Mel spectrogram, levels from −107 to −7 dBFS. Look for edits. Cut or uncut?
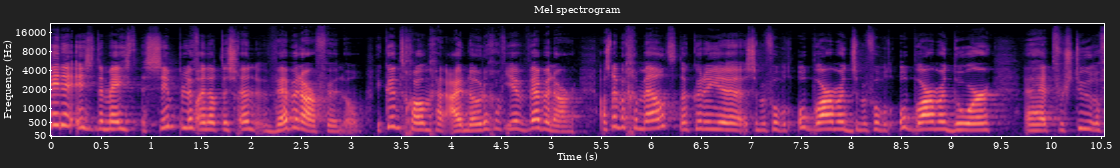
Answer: cut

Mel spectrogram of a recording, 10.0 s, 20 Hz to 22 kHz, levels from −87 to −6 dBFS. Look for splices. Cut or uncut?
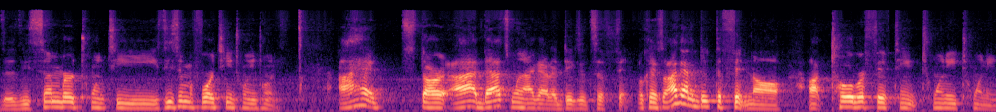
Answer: cut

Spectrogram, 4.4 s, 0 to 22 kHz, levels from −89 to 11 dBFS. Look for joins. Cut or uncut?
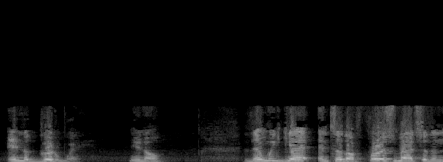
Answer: uncut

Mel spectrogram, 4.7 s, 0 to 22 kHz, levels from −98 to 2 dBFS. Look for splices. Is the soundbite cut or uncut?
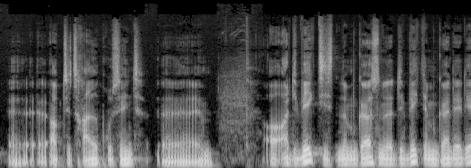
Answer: uncut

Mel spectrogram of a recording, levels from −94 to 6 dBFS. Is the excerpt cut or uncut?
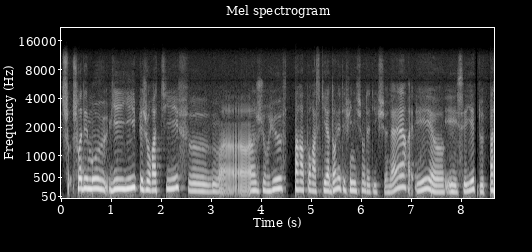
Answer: uncut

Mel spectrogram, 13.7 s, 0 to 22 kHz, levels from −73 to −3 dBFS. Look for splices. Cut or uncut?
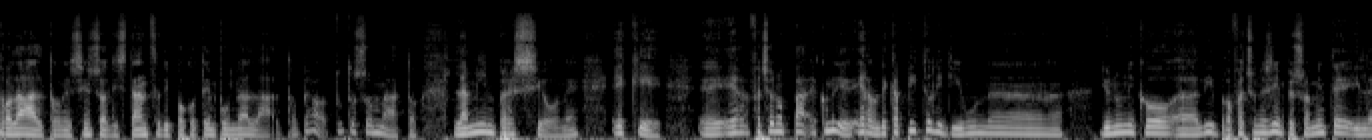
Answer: uncut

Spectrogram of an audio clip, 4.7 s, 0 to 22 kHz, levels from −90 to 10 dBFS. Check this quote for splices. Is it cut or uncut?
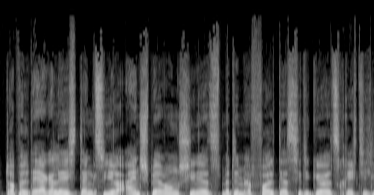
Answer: cut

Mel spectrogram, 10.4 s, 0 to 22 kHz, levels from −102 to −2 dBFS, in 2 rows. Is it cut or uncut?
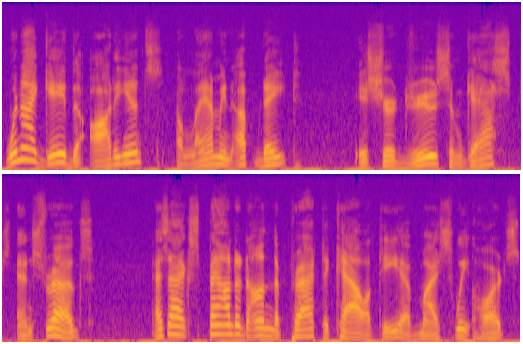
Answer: uncut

